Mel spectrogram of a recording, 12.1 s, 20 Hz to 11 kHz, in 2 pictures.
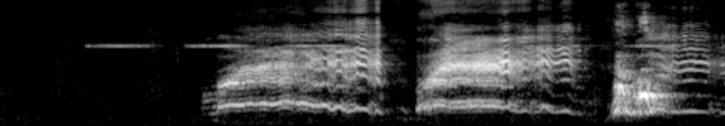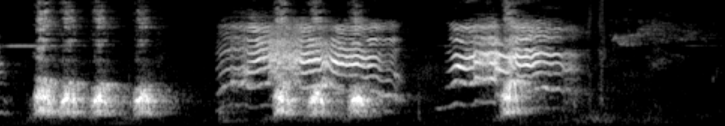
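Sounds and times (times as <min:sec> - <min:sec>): teenager wailing: 0:01.7 - 0:06.2, 0:07.8 - 0:11.0.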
